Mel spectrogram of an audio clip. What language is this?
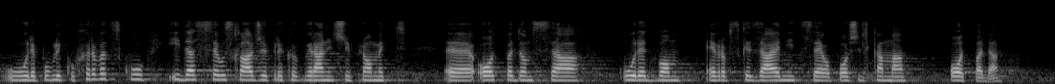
Croatian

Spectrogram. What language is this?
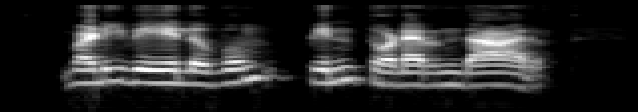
Tamil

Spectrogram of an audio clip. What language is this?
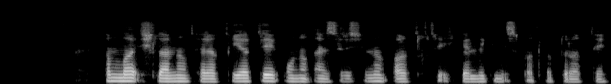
Uyghur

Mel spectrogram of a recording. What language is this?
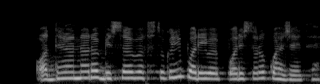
Odia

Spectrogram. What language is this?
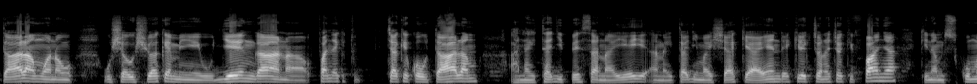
Swahili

